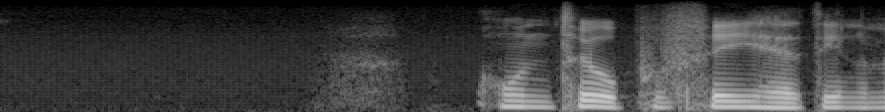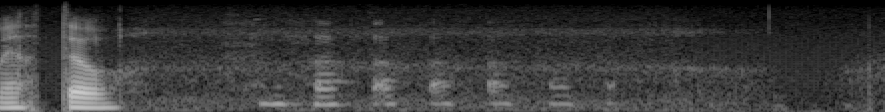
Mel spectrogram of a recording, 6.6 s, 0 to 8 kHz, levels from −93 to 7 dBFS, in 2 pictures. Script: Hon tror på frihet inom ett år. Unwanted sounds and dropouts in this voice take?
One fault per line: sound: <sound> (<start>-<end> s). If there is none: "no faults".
sound: laugh (4.1-5.7 s)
